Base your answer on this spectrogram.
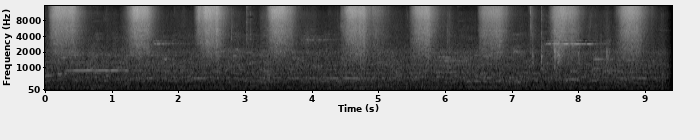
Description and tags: Sweeping in a busy street
Sounds recorded from roads of Mumbai.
